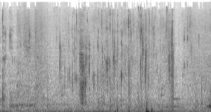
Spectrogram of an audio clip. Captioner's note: sound of applying sauce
